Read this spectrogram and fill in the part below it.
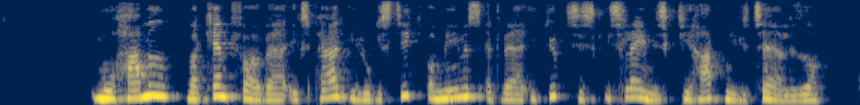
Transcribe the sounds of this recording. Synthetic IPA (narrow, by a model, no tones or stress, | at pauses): mo̝hɑmðˠʋɑ̈kʰen̰d̥fɒ̽æʋæːɐʔeɡ̥sb̥ʰæɐd̥ilo̝ɡ̥isd̥iɡ̥ɒ̽me̝ːnəsæd̥ʋæːɐʔe̝ɡ̥yb̥̚d̥isɡ̥islɛ̰ːmisɡ̥̚d̥iɦɑ̈d̥̚milit͡sʰæ̰ːɐle̝ːð̞ˠɐ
